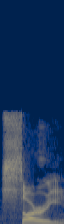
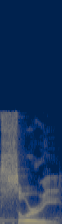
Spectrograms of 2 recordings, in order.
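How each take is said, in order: First: It is said with an American accent. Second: It is said with a Canadian accent. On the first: "Americans say sorry" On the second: "and I say sorry"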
